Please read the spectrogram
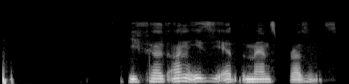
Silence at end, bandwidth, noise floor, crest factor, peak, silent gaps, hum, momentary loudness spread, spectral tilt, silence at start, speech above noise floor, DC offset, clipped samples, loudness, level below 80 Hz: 0.25 s; 7.8 kHz; -78 dBFS; 18 dB; -2 dBFS; none; none; 8 LU; -8.5 dB/octave; 0.05 s; 62 dB; under 0.1%; under 0.1%; -17 LUFS; -40 dBFS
